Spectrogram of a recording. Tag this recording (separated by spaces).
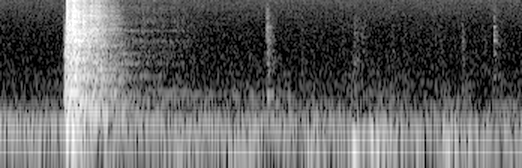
pop machine toast toaster bread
